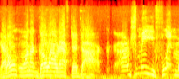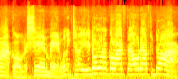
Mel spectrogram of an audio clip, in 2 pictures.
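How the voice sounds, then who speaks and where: Over light background noise, a man does a put-on character voice at a high pitch and a moderate pace. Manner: creepy, ominous.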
